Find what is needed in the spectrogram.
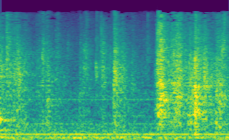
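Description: Cooking-spray oil sizzling and crackling in a hot frying pan, bubbling as the pan heats, the sign the pan is hot enough for the eggs. The crackling gets a little louder near the end.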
